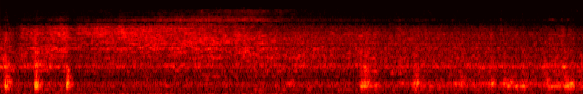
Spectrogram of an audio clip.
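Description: A car drives past close by on a wet street.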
